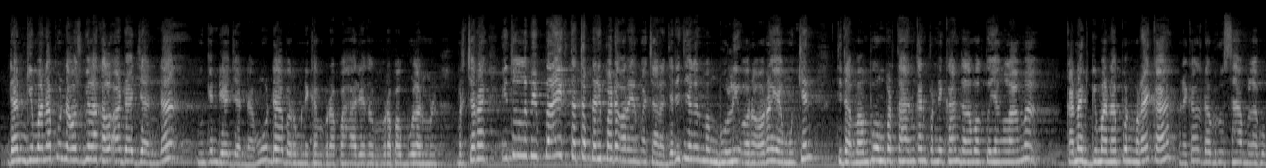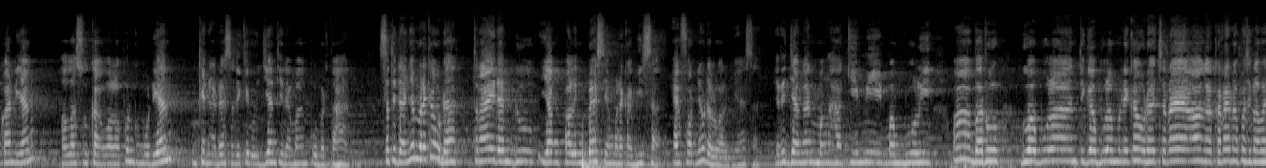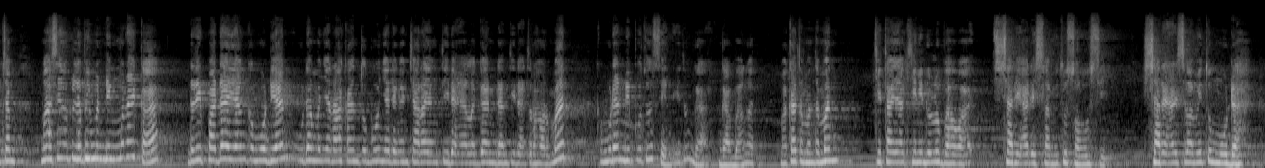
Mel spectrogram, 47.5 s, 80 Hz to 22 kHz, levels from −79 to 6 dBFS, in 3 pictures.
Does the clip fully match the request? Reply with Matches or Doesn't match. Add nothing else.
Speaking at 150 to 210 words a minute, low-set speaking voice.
Doesn't match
